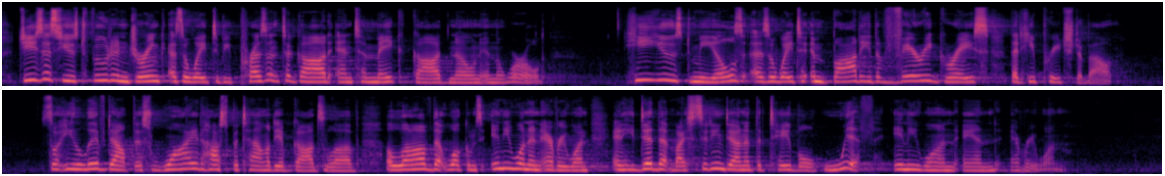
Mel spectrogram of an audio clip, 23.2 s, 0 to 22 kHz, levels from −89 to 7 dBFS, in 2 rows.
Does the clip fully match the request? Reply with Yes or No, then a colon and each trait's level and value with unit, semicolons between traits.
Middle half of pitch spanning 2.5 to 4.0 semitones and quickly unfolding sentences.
No: average, 3.1 semitones; average, 175 wpm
